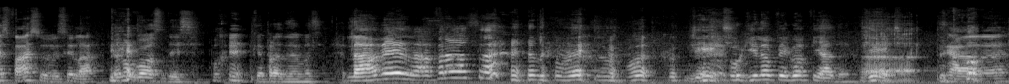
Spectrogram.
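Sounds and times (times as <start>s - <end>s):
speech: 0.0s - 10.0s
people laughing: 4.8s - 7.3s
loud throaty burp: 8.6s - 9.5s.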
